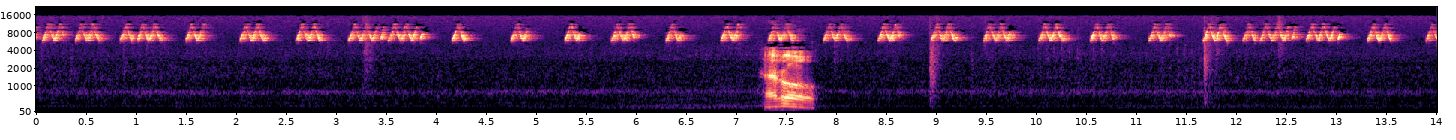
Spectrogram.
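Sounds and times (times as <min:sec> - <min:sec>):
ceiling fan hum: 0:00.0 - 0:14.0
toy high-pitched chirps: 0:07.9 - 0:14.0.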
